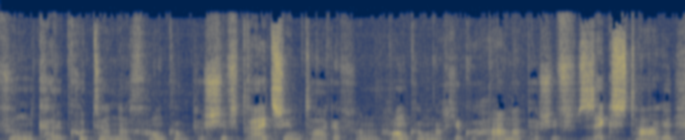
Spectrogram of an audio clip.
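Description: A very low male voice with plenty of melody, a cautious, genteel gentleman of an English club. It is radio drama acting. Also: very animated, slow pace, a little hiss or hum, heavily acted. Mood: interested. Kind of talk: German radio play acting.

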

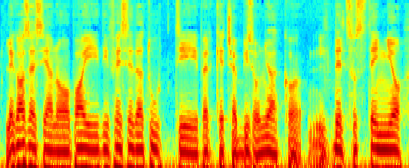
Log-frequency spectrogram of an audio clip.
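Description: A man speaking as a theatre performer in a casual radio interview, explaining things in a wordy, halting way. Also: deep voice, level tone, darkish tone.

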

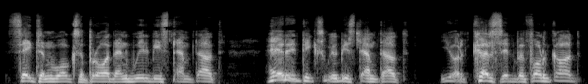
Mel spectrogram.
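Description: A man's voice: medium pitch, normal speed, bright, forceful tone, dry recording. Man acting a fiery young Portuguese priest, hostile, venomous, impatient, audiobook character, close dry sound. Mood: furious, damning. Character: hot-tempered Portuguese priest in his twenties, stern and hostile. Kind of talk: dramatised audiobook dialogue.

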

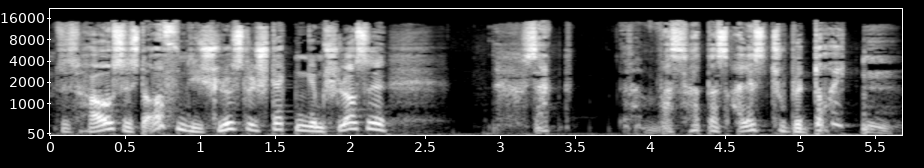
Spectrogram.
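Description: Mann spielt aufgeregten, verängstigten treuen Diener. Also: male voice, a little high, lively intonation, normal speed, husky, no echo, clean studio sound, pitched above the performer's own voice, heavily acted. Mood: agitated. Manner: agitated, breathless storytelling, urgent. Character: honest frightened servant man, pale and distraught. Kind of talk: dramatic audiobook character reading.

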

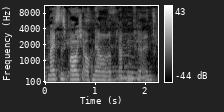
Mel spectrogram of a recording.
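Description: A woman's voice: lowish voice, steady tone, moderate pace. A woman artist answering questions casually in an interview recorded in a shop. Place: small shop or gallery indoors. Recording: busy background chatter, recorded on location.

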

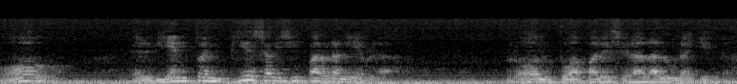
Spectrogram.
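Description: An actor playing a sinister, courteous old-world baron and father in a radio drama, with theatrical, deliberate phrasing. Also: fairly low pitch, lively intonation, background noise. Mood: ominous relish.

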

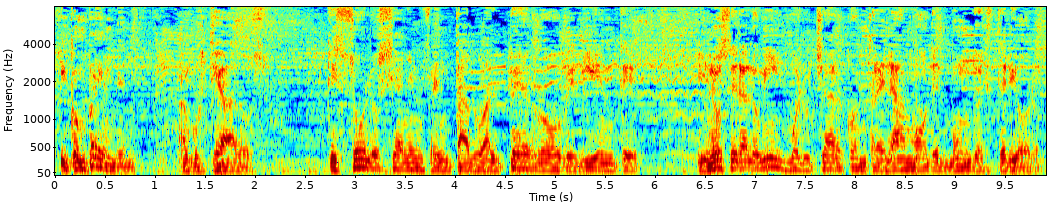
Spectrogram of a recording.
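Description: A man's voice: low-pitched, expressive, a little slow. A man narrating a radio play in a grave, portentous, dramatic scripted style. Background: music.

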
